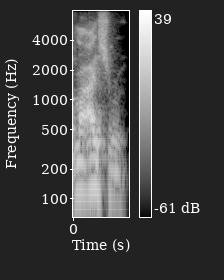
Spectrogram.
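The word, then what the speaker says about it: מַעֲשֵׂר: It means 10th in the Hebrew, and it's pronounced ma'ashra.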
